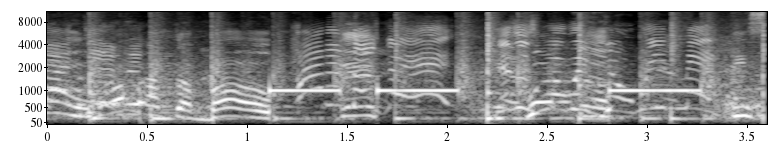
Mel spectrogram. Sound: beeping

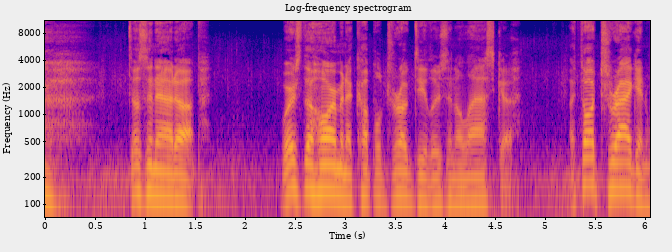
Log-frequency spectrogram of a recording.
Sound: sigh

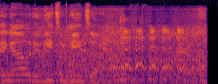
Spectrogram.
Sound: laughing

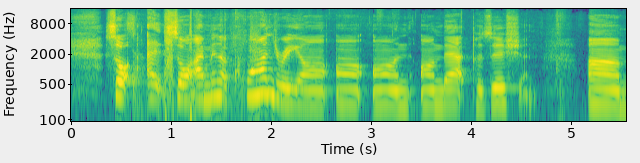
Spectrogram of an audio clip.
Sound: none

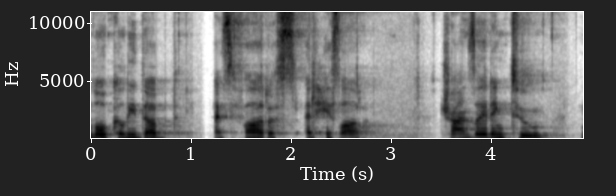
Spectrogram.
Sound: foreign language

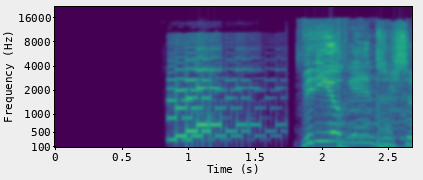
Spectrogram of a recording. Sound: logo beeps

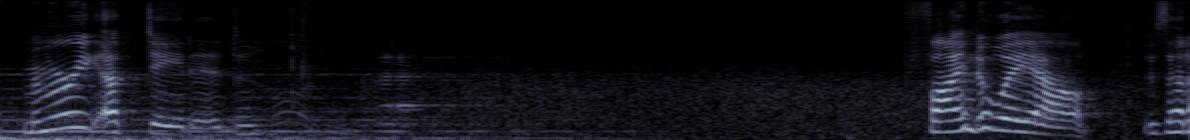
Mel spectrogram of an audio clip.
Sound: speaking and Applause on Radio

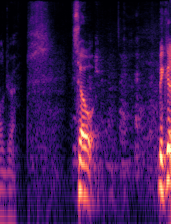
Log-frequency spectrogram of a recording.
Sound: some chuckles

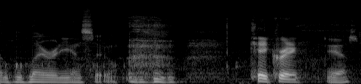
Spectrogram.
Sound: laughing

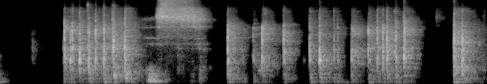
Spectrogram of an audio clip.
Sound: keyboard clattering

